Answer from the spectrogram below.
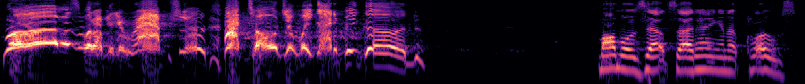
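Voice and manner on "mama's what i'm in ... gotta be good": put-on much higher, louder tearful kid shouting; panicked child wailing. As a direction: cry it out like a terrified boy. Child panics about the rapture.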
